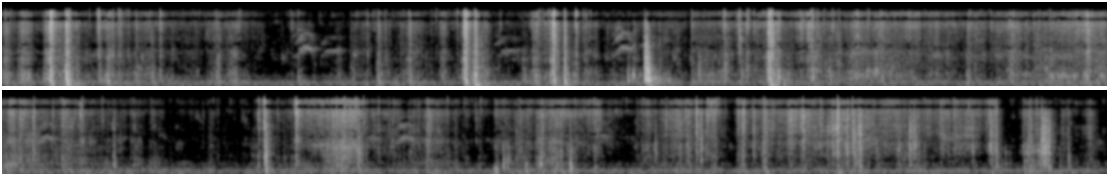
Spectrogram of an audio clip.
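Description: Cardboard shipping box being opened by hand: a blade slicing the packing tape, then the flaps pulled open and handled, with many scattered sharp clicks and knocks and stretches of scraping, rustling cardboard.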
